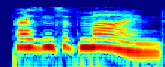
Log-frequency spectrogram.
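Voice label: "presence of mind", American English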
